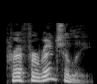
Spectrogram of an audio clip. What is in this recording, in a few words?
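"preferentially", English, British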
